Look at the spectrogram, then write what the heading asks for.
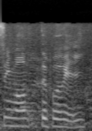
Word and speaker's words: Simon de Pury: to have as our very elegant guest Mr zimon thei welcome so much here did I pronounce your name correctly yes you pronounced it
